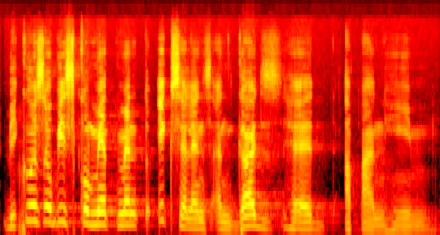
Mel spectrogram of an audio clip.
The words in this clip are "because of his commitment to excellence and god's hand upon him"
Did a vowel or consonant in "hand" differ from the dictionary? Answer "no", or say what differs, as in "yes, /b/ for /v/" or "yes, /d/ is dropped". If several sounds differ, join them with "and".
yes, /n/ is dropped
